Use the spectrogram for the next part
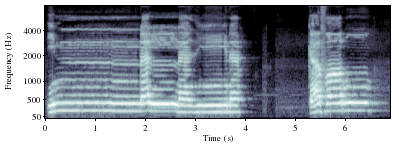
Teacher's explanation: Lalu di sini ada kasrah diikuti iya sukun, ini disebut dengan bacaan mad tabi'i, harus dibaca panjang ya, panjangnya satu alif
